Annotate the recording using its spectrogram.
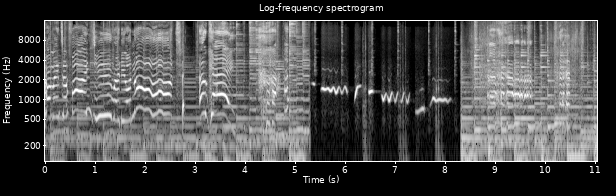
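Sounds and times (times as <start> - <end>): bouncy cartoon music: 0.0 - 11.0.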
